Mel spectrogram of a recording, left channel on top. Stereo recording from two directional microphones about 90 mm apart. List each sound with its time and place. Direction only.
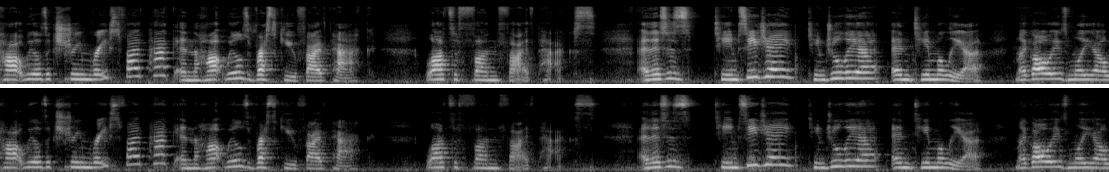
0.0 s a woman's voice: 30° left (ahead or behind); by 5.6 s 50° left (ahead or behind)
6.3 s a woman's voice: 25° left (ahead or behind)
